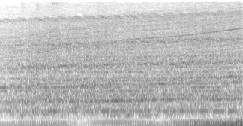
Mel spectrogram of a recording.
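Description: A steady whirring noise made up of several faint steady tones, slowly growing louder.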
